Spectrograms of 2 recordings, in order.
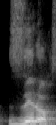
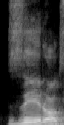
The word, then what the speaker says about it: Xerox: তারপরে দেখো এক্স এর উচ্চারণ জয়ের মতো হয়, অ্যাকচুয়ালি জয়ের মতো হতো না, জ জ এরকম একটা সাউন্ড হয়। যেমন জেরক্স, এটা কমনলি তোমরা দেখেই থাকো, জেরক্স, XEROX, জেরক্স, এখানে শব্দের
